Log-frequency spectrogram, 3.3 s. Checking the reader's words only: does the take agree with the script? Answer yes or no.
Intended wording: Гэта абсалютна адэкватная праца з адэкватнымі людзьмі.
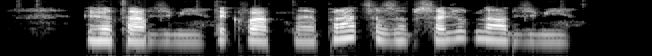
no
